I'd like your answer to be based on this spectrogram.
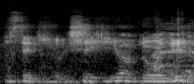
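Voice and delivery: ordinary talk, nothing marked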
